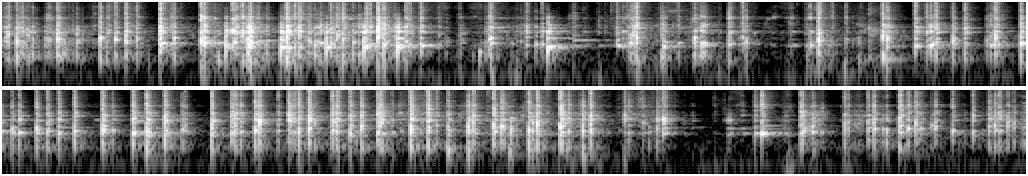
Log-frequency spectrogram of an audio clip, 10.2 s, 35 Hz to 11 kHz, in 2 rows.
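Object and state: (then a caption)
Metal candy tin. A small, hollow, rectangular green printed metal Disney fruit candy tin, held in both hands, is tapped and scratched quickly with fingertips and short nails. Rapid, dry clicks and scrapes run on continuously with almost no low end and very short ring, centered around 2 kHz with a bright edge.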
